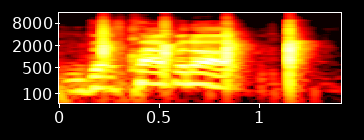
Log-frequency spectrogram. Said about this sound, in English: Clap it up. Very good.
